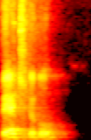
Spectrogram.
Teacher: Vegetable has the stress on the first syllable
